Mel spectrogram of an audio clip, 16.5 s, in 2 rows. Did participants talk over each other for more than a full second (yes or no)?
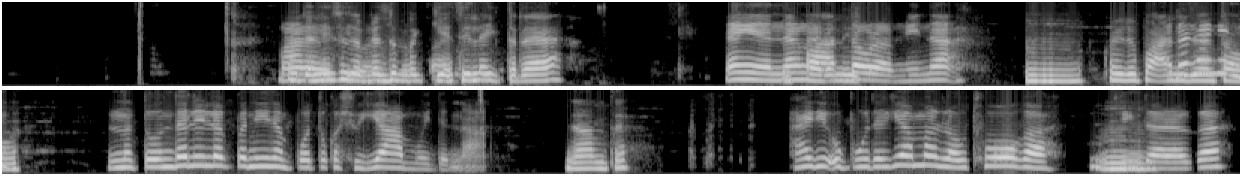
yes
